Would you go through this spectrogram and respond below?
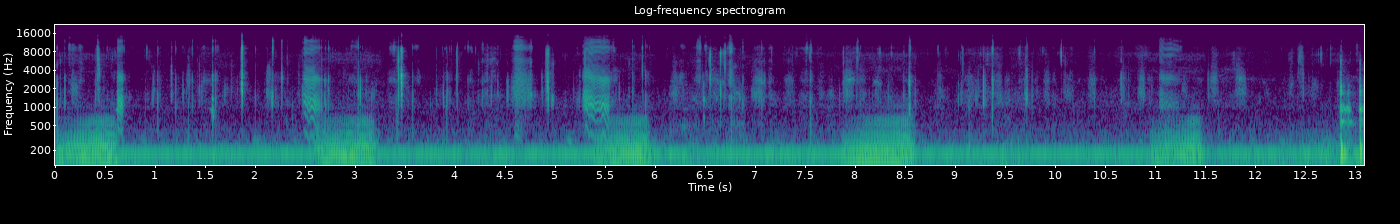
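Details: Seven French Bulldog puppies being fed by their mother Dooney indoors; short, low, harmonic grunts and whimpers come every few seconds, with one brief rising squeal midway, over constant smacking and crunching feeding noises and a steady low hum.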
